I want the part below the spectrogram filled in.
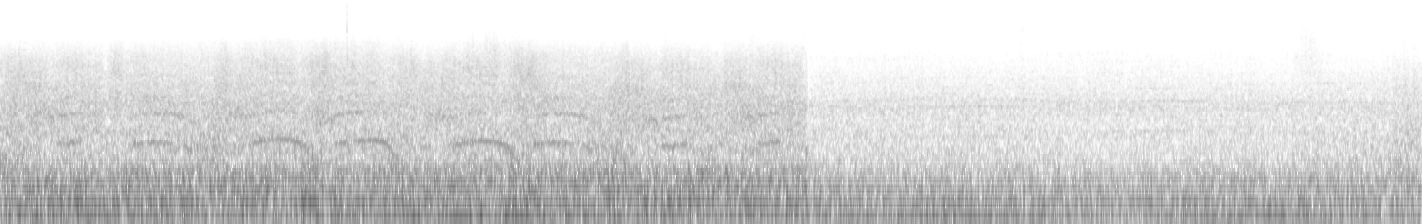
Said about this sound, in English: Looks like enemy rocket fire coming in from this guy.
